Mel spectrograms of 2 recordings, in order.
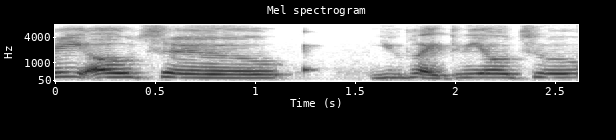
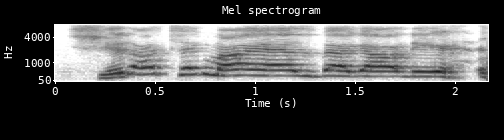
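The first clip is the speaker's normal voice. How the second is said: high mock worried question; 8 semitones higher than usual. Voicing doubtful querent.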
